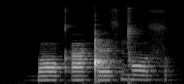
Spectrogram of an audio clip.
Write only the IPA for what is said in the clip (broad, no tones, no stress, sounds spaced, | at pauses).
ɡ͡b ɒ kʼ a ǃ ɛ s ŋ͡ǀ ɔ s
